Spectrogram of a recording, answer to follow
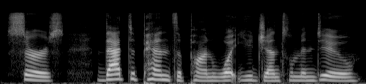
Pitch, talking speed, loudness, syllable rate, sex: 190 Hz, 130 wpm, -22 LUFS, 3.7 syllables/s, female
